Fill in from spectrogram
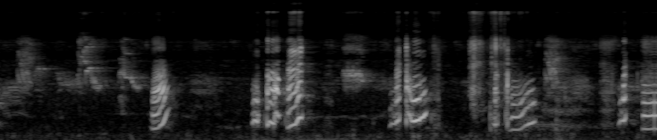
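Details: Talking parrot producing a run of speech-like, rapidly sliding syllables in short bursts with brief pauses, indoors with no other clear sounds.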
